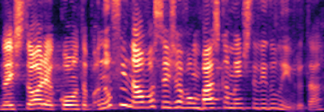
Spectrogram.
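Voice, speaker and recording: A woman talks fairly fast, her intonation lively throughout. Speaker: psychologist giving a sermon. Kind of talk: sermon. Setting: church.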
